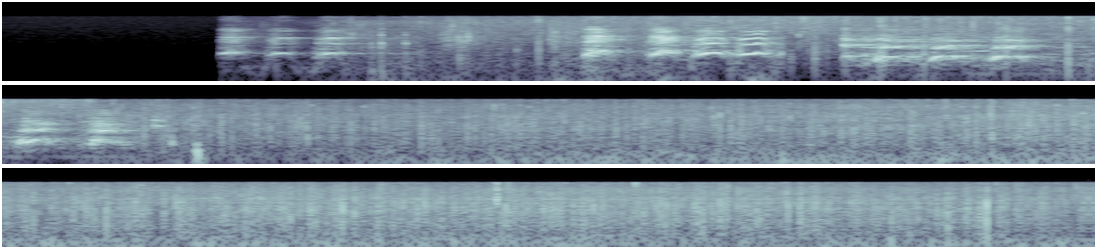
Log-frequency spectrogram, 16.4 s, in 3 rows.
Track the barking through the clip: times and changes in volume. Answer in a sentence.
You can hear the barking from 1.1 to 6.5 s, getting louder.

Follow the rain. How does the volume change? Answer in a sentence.
The loudness of the rain goes up.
